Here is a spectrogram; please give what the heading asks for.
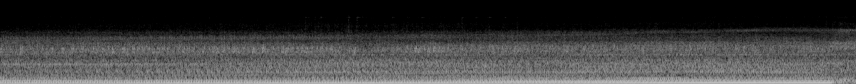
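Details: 1995 Western Star with Cat 3406E diesel after new 6-inch Grand Rock exhaust replaced the holed, sheared-flex-pipe system: deep, steady idle rumble with even beat, no rattles or leaks, then shutdown; healthy exhaust.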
